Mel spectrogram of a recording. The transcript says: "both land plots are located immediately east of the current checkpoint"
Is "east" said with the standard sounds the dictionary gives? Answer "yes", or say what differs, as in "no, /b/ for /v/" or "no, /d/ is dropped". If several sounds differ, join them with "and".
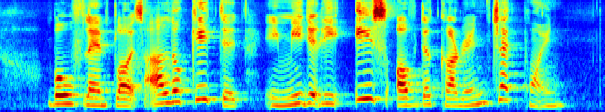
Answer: no, /t/ is dropped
